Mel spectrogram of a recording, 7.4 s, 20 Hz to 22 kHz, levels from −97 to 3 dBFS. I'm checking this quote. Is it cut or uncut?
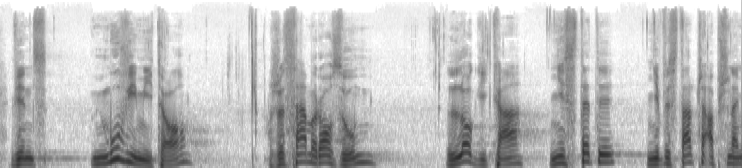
uncut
